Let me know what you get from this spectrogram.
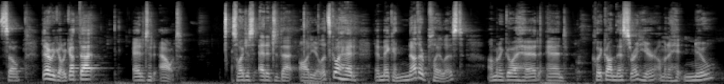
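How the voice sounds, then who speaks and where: A man teaching music production in a casual, informal tutorial, thinking aloud as he works. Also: medium pitch. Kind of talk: casual screen-share software tutorial.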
